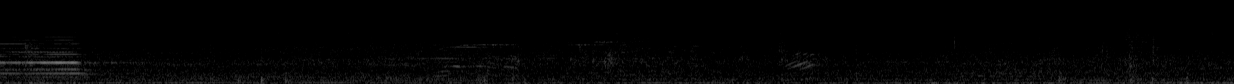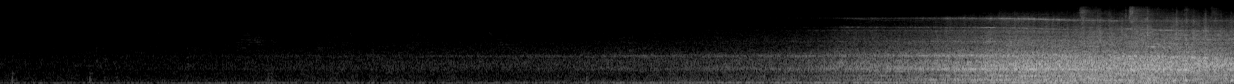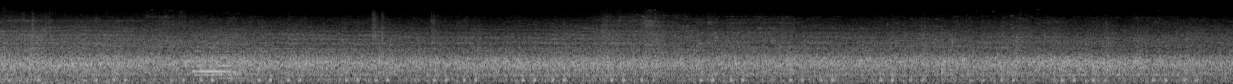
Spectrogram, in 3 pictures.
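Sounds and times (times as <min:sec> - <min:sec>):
train passing at speed: 0:14.1 - 0:37.0
clickety-clack of train wheels: 0:21.7 - 0:37.0.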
